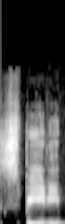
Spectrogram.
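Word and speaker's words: spiedini: But they call it speedy like I'm quick, speedy, but it's spelled I-E. – Okay. – But they pronounce it speedy.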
